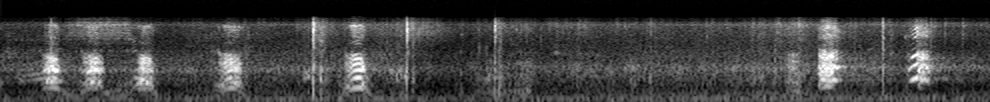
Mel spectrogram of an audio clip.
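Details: Dog on a tether during grip, fight and calming training; a few separate barks at irregular spacing, three close together at the start and two more near the end, with quiet gaps between.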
